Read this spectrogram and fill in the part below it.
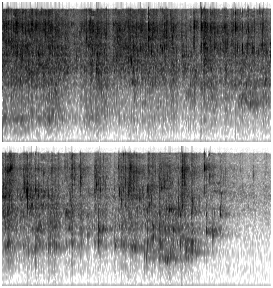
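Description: Coconut water pours into a bowl while making creamy cocada, a continuous splashing trickle for about five seconds that then cuts off.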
